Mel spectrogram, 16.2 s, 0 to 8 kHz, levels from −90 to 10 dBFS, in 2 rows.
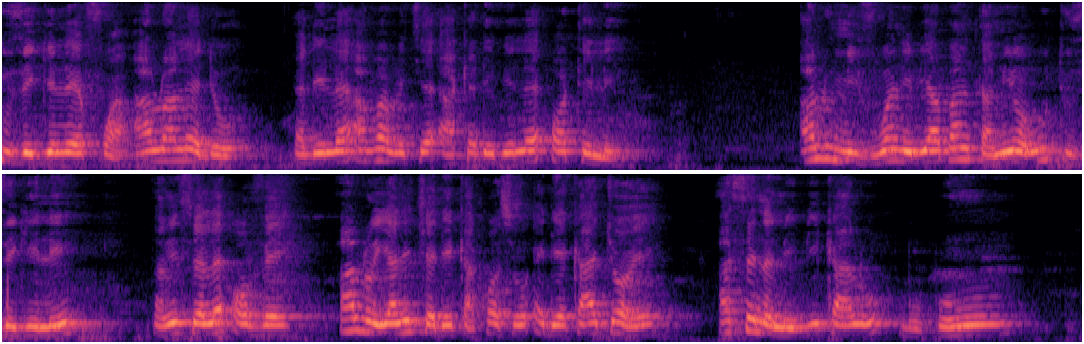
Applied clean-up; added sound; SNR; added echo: none; none; none; none.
